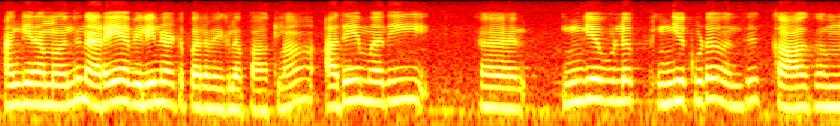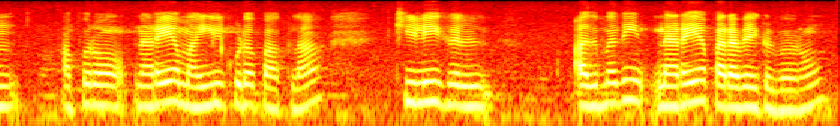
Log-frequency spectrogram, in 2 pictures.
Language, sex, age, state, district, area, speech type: Tamil, female, 18-30, Tamil Nadu, Sivaganga, rural, spontaneous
